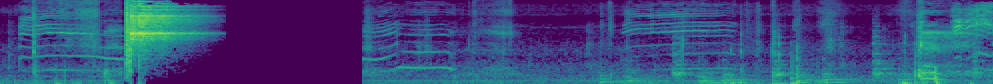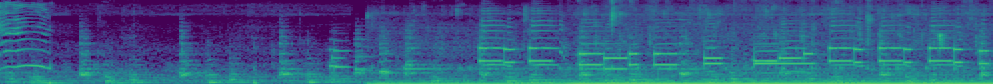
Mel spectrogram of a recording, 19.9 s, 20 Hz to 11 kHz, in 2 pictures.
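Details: Pet kitten Uju in a mountain-village home, 41 days after adoption, during heavy early-morning rain: after a sharp loud burst and a pause, several short arched meows come between six and ten seconds, then background music enters and continues to the end.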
